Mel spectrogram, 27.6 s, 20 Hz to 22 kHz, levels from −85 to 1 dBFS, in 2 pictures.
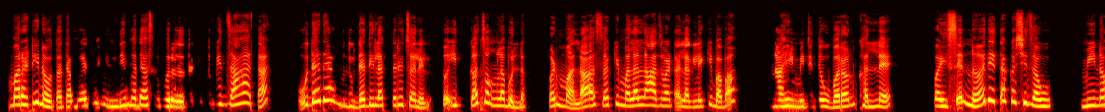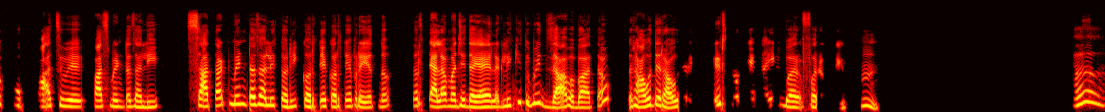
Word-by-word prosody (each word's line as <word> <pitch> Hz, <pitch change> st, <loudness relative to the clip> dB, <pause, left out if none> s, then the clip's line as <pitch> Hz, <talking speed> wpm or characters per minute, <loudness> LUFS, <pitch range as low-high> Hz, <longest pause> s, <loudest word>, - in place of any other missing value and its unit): मराठी 290 Hz, +6 st, +4 dB
नव्हता 200 Hz, -, +1 dB
त्यामुळे 205 Hz, +4 st, -2 dB
तो 340 Hz, +7 st, -9 dB
हिंदीमध्ये 255 Hz, +4 st, -1 dB
असं 260 Hz, -3 st, -4 dB
बोलत 225 Hz, -3 st, +4 dB
होतं, 195 Hz, -, -4 dB
"की 395 Hz, -, -35 dB
तुम्ही 305 Hz, -2 st, -8 dB
जा 270 Hz, -, +3 dB
आता, 345 Hz, +4 st, -2 dB, 0.5 s
उद्या 385 Hz, +1 st, +3 dB
द्या, 445 Hz, -, +4 dB, 0.3 s
उद्या 225 Hz, +3 st, +2 dB
दिलात 260 Hz, 0 st, 0 dB
तरी 265 Hz, +2 st, 0 dB
चालेल" 180 Hz, -8 st, -1 dB, 0.2 s
तो -, -, -2 dB
इतका 265 Hz, +2 st, -2 dB
चांगला 260 Hz, -10 st, 0 dB
बोलला. 215 Hz, -6 st, -1 dB, 0.3 s
पण 240 Hz, +4 st, 0 dB
मला 200 Hz, -9 st, +1 dB
असं 255 Hz, -1 st, -3 dB
की 310 Hz, -, -4 dB
मला 250 Hz, -2 st, +3 dB
लाज 265 Hz, -2 st, +1 dB
वाटायला 235 Hz, -2 st, -1 dB
लागले 205 Hz, +1 st, -1 dB
की 285 Hz, -, -7 dB
बाबा, 220 Hz, -, 0 dB, 0.6 s
नाही 225 Hz, +1 st, +3 dB
मी 210 Hz, -, 0 dB
तिथे 215 Hz, +2 st, -5 dB
उभं 200 Hz, -3 st, +3 dB
राहून 225 Hz, +7 st, +1 dB
खाल्लंय. 210 Hz, +1 st, 0 dB, 0.5 s
पैसे 240 Hz, -, +3 dB
न 245 Hz, -5 st, +3 dB
देता 425 Hz, -1 st, +4 dB
कशी 360 Hz, -2 st, +3 dB
जाऊ? 235 Hz, -6 st, +3 dB, 0.4 s
मी 245 Hz, +3 st, +2 dB
ना 265 Hz, +1 st, -1 dB
खूप 260 Hz, -3 st, -10 dB, 0.2 s
5 240 Hz, +4 st, -2 dB
वेळ 220 Hz, -3 st, +2 dB, 0.2 s
5 215 Hz, 0 st, +2 dB
मिनिटं 215 Hz, -2 st, -2 dB
झाली, 200 Hz, -1 st, -1 dB, 0.5 s
7-8 250 Hz, +4 st, +2 dB
मिनिटं 300 Hz, -1 st, +3 dB
झाली, 275 Hz, -3 st, +3 dB
तरी 215 Hz, -1 st, +1 dB
करते-करते 220 Hz, 0 st, +1 dB
प्रयत्न. 210 Hz, -2 st, -2 dB, 0.3 s
तर 245 Hz, -, -3 dB
त्याला 215 Hz, 0 st, +5 dB
माझी 225 Hz, +2 st, +1 dB
दया 210 Hz, -3 st, +4 dB
यायला 205 Hz, 0 st, +5 dB
लागली, 230 Hz, +4 st, -1 dB
की 375 Hz, -, +3 dB
तुम्ही 345 Hz, 0 st, +1 dB, 0.2 s
जा 180 Hz, -1 st, +5 dB
बाबा 190 Hz, -1 st, +2 dB
आता, 180 Hz, -, -4 dB, 0.4 s
राहूदे-राहूदे 220 Hz, -3 st, +2 dB, 0.3 s
इट्स 310 Hz, -, 0 dB
ओके 280 Hz, -, -8 dB
काही -, -, -11 dB, 0.2 s
ब 200 Hz, -3 st, +2 dB
फरक 200 Hz, -2 st, -4 dB, 0.2 s
नाही, 170 Hz, -, -11 dB, 0.2 s
हं. 245 Hz, -3 st, -3 dB, 2.5 s
हां. 320 Hz, 0 st, -2 dB
235 Hz, 165 wpm, -23 LUFS, 215-270 Hz, 2.5 s, त्याला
